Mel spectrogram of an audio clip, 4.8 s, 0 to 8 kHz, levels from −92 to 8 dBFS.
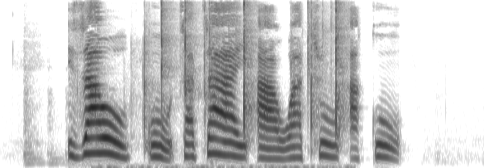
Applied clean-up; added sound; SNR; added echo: none; Crushing; 13 dB; none.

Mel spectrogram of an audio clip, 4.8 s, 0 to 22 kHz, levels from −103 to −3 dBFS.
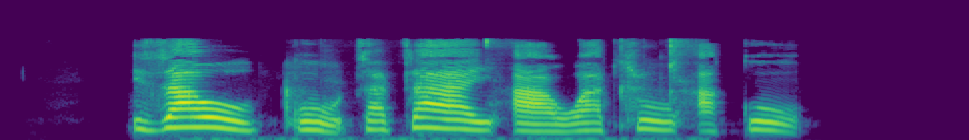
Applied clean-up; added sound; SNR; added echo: neural mask model Resemble Enhance denoiser.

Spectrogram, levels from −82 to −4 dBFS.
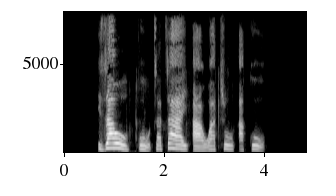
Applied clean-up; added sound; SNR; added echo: neural mask model DeepFilterNet 3.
